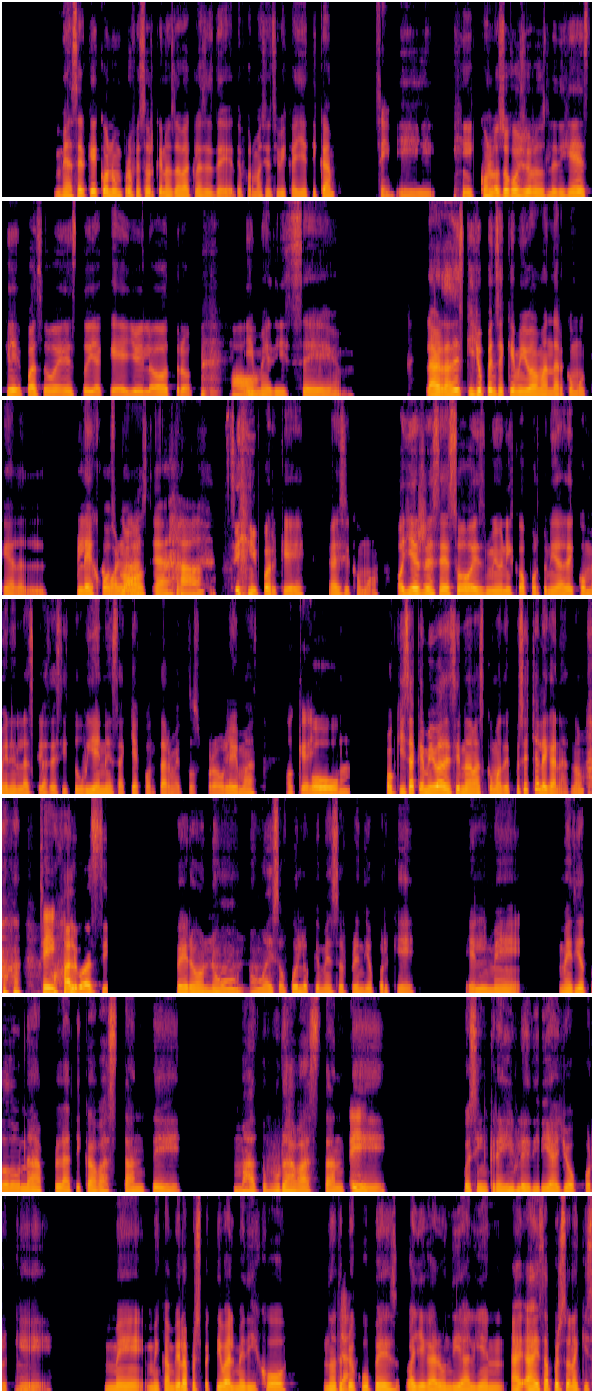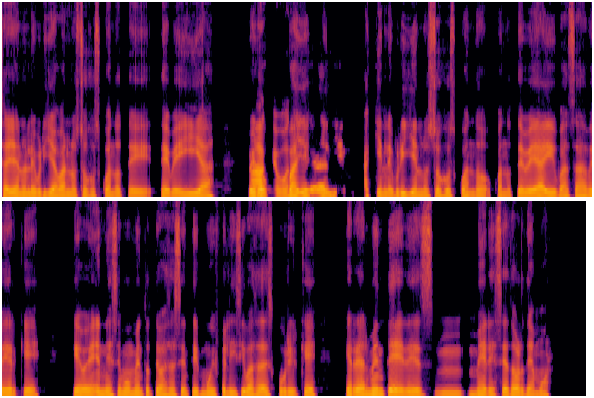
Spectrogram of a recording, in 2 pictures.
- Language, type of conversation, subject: Spanish, podcast, ¿Qué pequeño gesto tuvo consecuencias enormes en tu vida?
- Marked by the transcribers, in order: laughing while speaking: "y"; laughing while speaking: "sí"; laughing while speaking: "o algo así"; surprised: "no, no"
